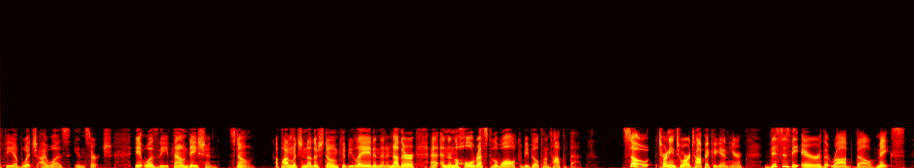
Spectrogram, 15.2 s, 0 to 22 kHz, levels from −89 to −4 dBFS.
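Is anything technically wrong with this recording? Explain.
No, nothing is technically wrong.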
